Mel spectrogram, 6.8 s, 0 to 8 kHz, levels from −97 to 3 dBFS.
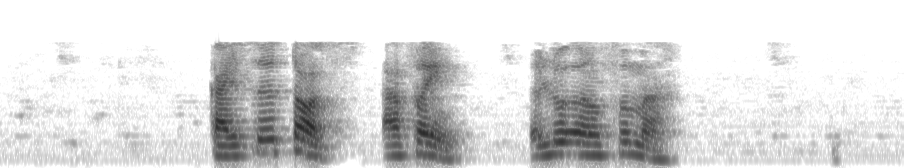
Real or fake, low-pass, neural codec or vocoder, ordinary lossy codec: real; 7.2 kHz; none; AAC, 16 kbps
